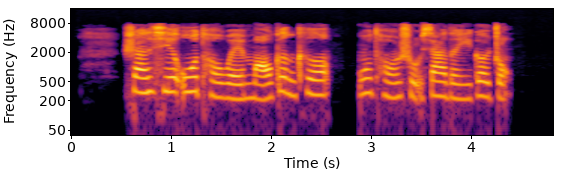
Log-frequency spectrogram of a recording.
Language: Chinese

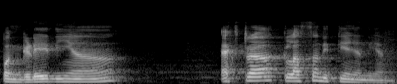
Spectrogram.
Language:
Punjabi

